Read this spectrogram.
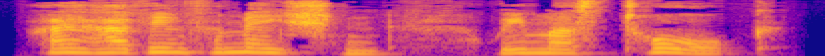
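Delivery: high, thin, formal alien voice; a prim little alien addressing him; small alien voice. A narrator's reading. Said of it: "the G F C Effian said".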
